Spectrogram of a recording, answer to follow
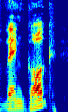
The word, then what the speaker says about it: Van Gogh: Like, oh my goodness, that Starry Night, Van Gogh. Actually, his name is pronounced Van Gogh, but I think that Americans like to fantasize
